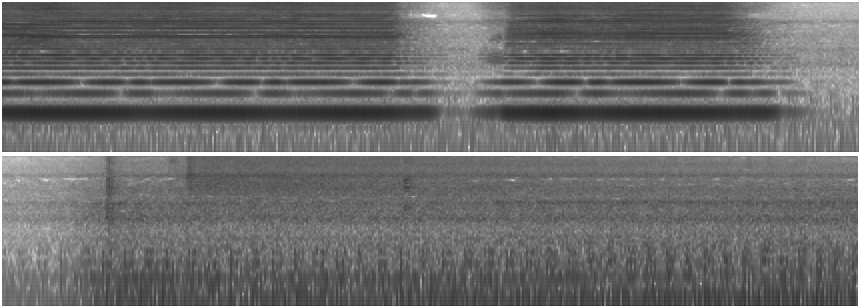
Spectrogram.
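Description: Train horn sounding one long steady blast that breaks off about three seconds in, then a second blast of about two seconds. From about seven seconds in, the low, even rumble of the train running on the rails.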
